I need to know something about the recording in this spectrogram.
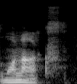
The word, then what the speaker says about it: monarchs: मोनार्क है, चूंकि सी एच का उच्चारण वहां भी क ही होता है, आपके एक्सेप्शन में दिया हुआ है, तो उस स्थिति में भी हम प्लूरल फॉर्मेशन करने के लिए केवल एस जोड़ते हैं, MONARCHS, मोनार्क्स।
